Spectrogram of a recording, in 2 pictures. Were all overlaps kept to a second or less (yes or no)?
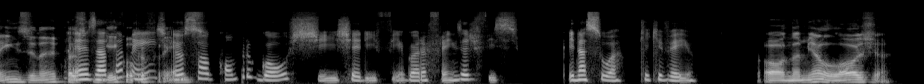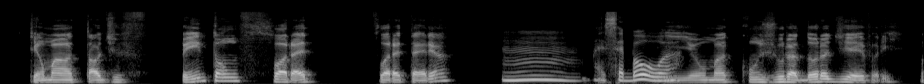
no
